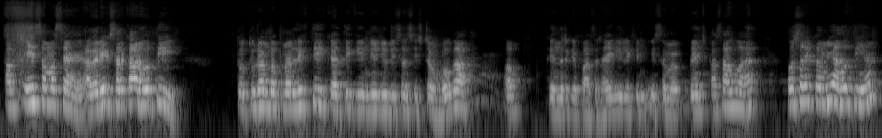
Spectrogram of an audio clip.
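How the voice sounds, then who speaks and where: A man with a high voice gives a classroom-style law lecture, explaining things and repeating each key point while often checking in with "ठीक." The sound is dull and lo-fi, with noticeable room echo.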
